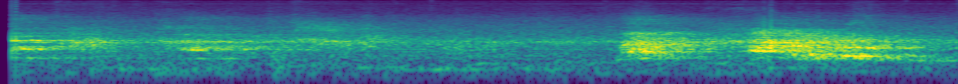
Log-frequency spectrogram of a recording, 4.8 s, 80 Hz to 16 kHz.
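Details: Dog barking at The Barking Lot, recorded 14 March 2014: two loud, broad barks with strong harmonics near the end, after a stretch of fainter, muffled barking and background chatter.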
